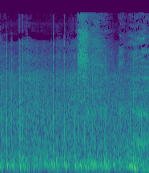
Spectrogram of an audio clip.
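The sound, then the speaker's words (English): Fireworks crackle and pop without a break, a dense wash of hissing bursts broken by several sharp bangs, holding at a fairly loud, even level with no talking. “There's my fireworks.”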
